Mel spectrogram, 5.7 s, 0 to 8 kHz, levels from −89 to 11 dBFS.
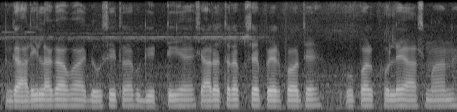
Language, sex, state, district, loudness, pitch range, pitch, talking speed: Hindi, male, Bihar, Muzaffarpur, -24 LUFS, 110-115 Hz, 115 Hz, 190 wpm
